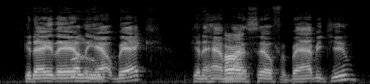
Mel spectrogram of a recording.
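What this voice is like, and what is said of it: Exaggerated Australian accent. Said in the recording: “your terrible Australian accent”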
